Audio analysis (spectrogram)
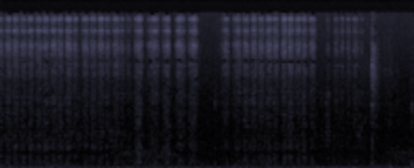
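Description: A light green coloured pencil shades a leaf on a paper colouring book page in repeated rubbing strokes. It makes a quiet, steady scratchy rustle with a bright hiss over a soft low rumble, with slight rises and dips as the strokes change.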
